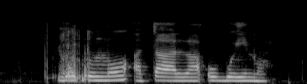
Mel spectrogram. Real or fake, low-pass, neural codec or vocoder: fake; 7.2 kHz; codec, 16 kHz, 2 kbps, X-Codec, HuBERT features, trained on general audio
